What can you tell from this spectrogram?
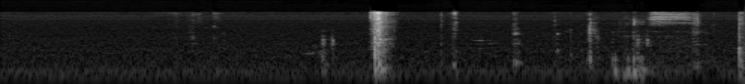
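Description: Hockey trading cards being handled by hand: one sharp tap or click about halfway through, then several lighter clicks and a brief rustle of card sliding on card near the end.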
